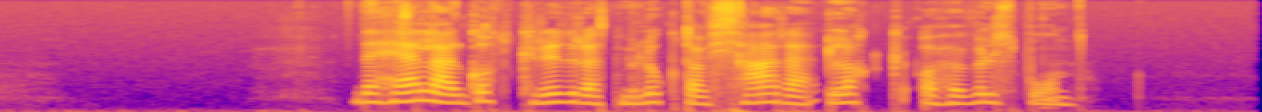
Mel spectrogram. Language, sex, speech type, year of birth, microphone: Norwegian, female, read, 1989, Sennheiser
